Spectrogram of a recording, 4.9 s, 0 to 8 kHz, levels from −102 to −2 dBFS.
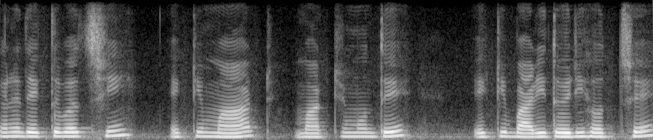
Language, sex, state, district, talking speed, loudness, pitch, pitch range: Bengali, female, Odisha, Malkangiri, 135 wpm, -16 LUFS, 225 Hz, 210-240 Hz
